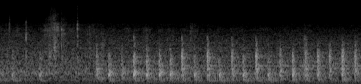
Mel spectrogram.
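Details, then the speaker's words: 2011–2019 Hyundai Sonata, engine off, sway bar pulled down by hand from underneath: sharp, evenly spaced clunks about three a second from play in the worn left-front sway bar end link. "hear that that play is coming from one of these joints on this sway bar end link"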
